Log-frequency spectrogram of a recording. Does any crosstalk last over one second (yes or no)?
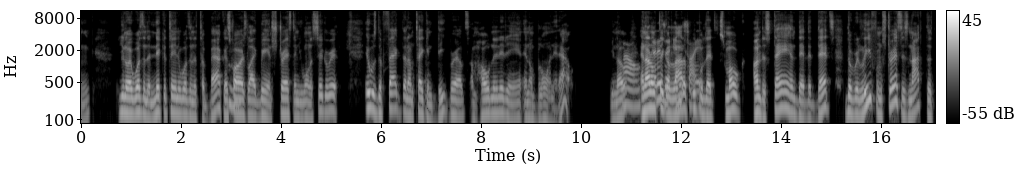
yes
